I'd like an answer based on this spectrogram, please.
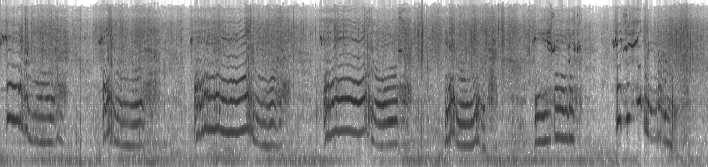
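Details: Grumpy Staffordshire Bull Terrier grumbling in drawn-out, wavering moans that rise and fall in pitch, delivered in about six separate bursts with brief pauses between, like talking back.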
